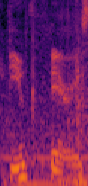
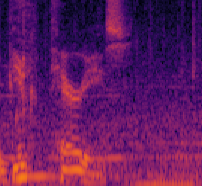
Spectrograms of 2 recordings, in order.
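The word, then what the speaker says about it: pukeberries: second I just realized they're not Duke berries they're buke berries huh what they're buke parries it's spelled with a p huh no yeah okay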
